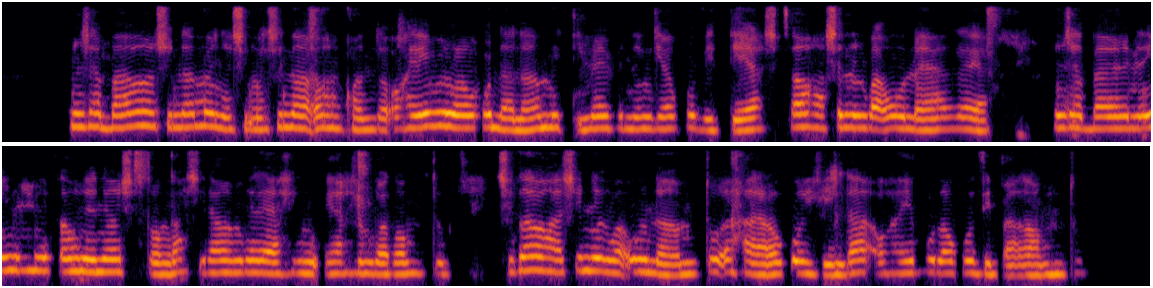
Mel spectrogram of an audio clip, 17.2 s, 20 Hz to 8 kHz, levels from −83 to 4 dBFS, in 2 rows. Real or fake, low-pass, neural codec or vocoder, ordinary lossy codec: fake; 7.2 kHz; codec, 24 kHz, 3 kbps, HILCodec; MP3, 64 kbps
